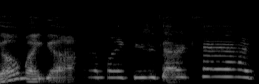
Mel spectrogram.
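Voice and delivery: very high gushing squeal; mock fawning passengers cooing at a cat; gushing fan voice. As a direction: coo like a smitten fan over a pet. Mocking fawning train passengers.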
